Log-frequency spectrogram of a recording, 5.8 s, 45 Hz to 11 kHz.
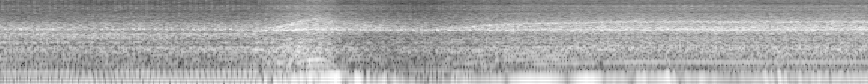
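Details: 2013 Triumph Tiger Explorer, 31,000 km, ticking cold and warm, before dealer valve service: revs rising and settling with fast light tick over exhaust; top-end ticking, source unconfirmed.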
